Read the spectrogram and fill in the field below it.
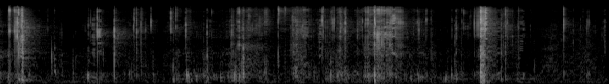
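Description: Tape peels and rips off a cardboard box in short, crackling tugs.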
